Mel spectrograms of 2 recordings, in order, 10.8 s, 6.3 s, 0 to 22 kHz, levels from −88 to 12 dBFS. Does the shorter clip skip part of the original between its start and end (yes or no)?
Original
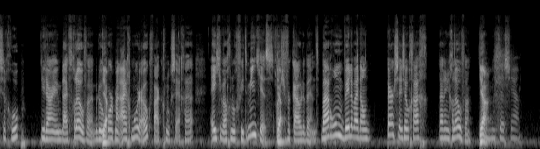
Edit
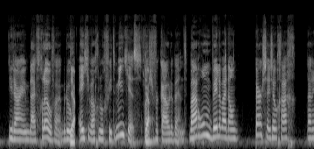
yes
